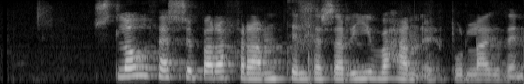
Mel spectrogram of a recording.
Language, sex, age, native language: Icelandic, female, 30-39, Icelandic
